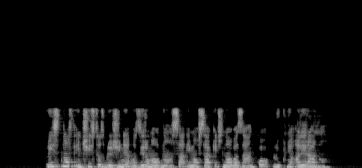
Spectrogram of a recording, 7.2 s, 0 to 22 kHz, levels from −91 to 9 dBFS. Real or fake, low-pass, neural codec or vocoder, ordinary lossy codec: real; none; none; none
